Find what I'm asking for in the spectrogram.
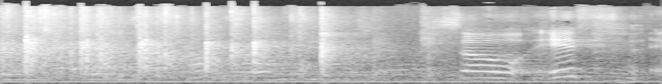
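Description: A brief burst of scattered audience applause, a loose handful of sharp claps over about a second and a half, followed by a short vocal cheer with a steady low hum underneath.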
